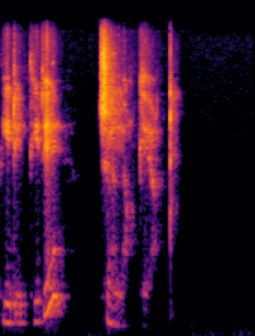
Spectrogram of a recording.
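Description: A woman speaks calmly and expressively, close to a microphone.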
